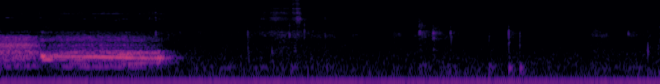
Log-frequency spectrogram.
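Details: Teaching lung auscultation through a stethoscope, listening over both lungs from apex to base, on a patient wearing a finger pulse oximeter: expiratory wheeze.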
